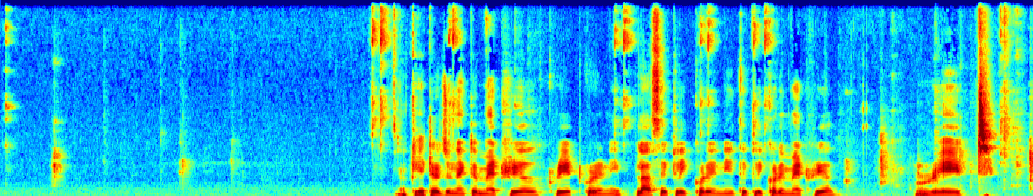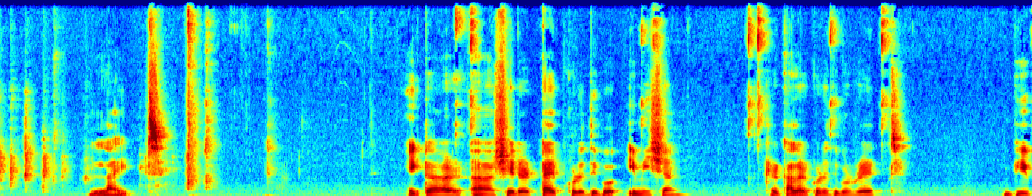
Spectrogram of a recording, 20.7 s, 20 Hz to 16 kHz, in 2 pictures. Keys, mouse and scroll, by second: 0.1 middle click, 0.4 scroll down 1, 0.4 scroll up 1, 0.5-0.8 scroll down 1, 0.9-1.2 scroll up 1, 3.8 click, 4.6 click, 5.0-6.2 middle drag, 6.2-11.1 drag, 15.0-18.0 drag.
